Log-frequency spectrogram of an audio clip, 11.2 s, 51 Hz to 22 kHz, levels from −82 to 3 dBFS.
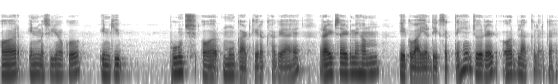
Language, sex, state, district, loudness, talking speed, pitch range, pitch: Hindi, male, Gujarat, Valsad, -20 LUFS, 155 wpm, 100-115 Hz, 105 Hz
